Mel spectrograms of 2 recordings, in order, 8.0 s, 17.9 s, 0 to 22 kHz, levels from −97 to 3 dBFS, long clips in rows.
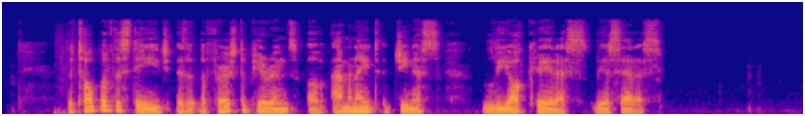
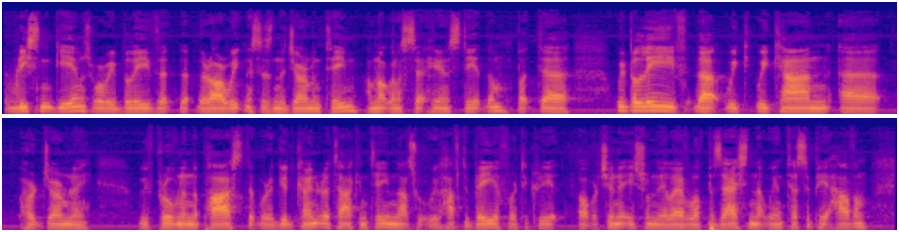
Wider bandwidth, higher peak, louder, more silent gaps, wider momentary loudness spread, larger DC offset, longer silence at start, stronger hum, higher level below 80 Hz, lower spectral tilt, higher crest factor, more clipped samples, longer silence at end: second, 11.5 kHz vs 16 kHz; first, -4 dBFS vs -8 dBFS; first, -22 LUFS vs -29 LUFS; neither; about the same, 11 LU vs 11 LU; neither; first, 0.5 s vs 0 s; neither; about the same, -44 dBFS vs -48 dBFS; about the same, -6.5 dB/octave vs -5.5 dB/octave; about the same, 20 dB vs 22 dB; neither; first, 1.45 s vs 0.05 s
